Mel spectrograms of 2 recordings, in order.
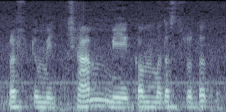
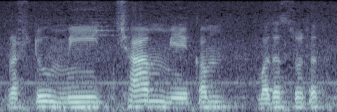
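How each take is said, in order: First: The i vowel is kept short. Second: The i vowel is drawn out long. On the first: The speaker calls it right. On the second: The speaker calls it wrong.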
